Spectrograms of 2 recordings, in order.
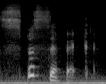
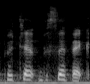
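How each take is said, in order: First: The word starts with the s sound. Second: The word starts without the s sound. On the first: The speaker calls it right. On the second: The speaker calls it wrong. "Pacific instead of specific"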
